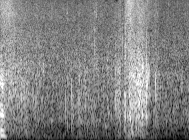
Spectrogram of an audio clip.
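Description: Steady rush of flowing stream water, with a short, louder rustle near the end.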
